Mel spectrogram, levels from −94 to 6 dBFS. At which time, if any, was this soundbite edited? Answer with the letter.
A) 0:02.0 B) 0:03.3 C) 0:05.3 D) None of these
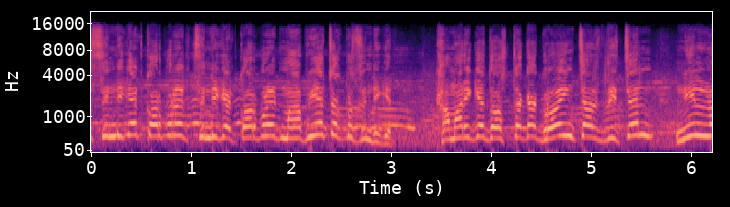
B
